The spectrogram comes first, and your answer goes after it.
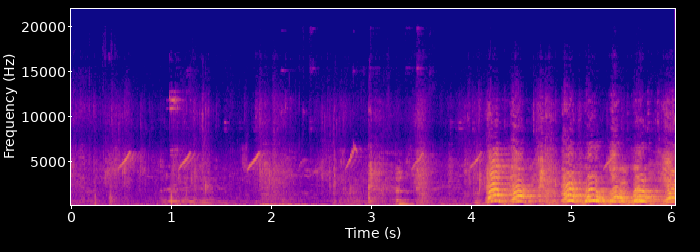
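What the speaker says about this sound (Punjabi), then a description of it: "ਮੈਨੂੰ ਭੌਂਕਦਾ ਨਾ ਮੈਨੂੰ ਭੌਂਕਦਾ" A dog barks in a home setting, sharp yips and barks growing louder and more frequent toward the end, with people talking in the background.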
